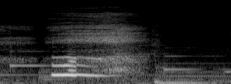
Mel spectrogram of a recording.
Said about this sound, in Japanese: あー、ちょっと待って。あくびさせて。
